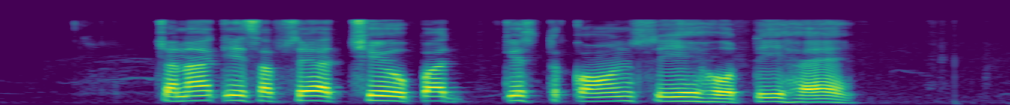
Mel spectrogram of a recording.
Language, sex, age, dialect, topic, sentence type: Hindi, male, 18-24, Awadhi Bundeli, agriculture, question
